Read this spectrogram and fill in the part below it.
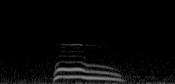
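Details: Eurasian eagle-owl at its nest, 1 October 2017 at 19:02, digging the nest bowl; an autumn territorial call: a single deep, resonant hoot held about two-thirds of a second, sliding downward at the end, over quiet hiss.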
